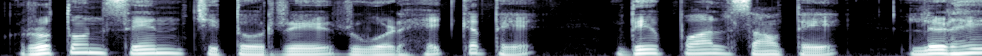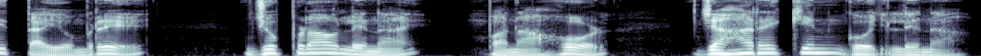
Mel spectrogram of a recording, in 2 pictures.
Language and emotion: Santali, neutral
